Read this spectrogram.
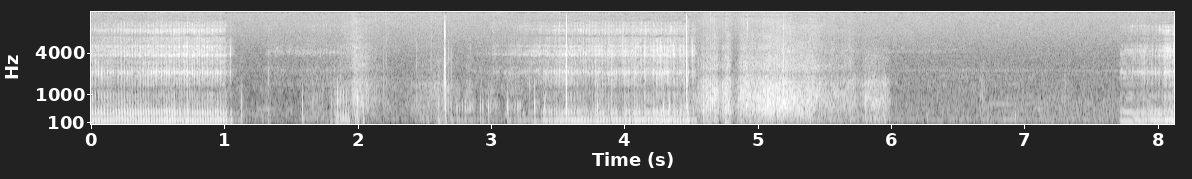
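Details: Sleeping puppy snoring: loud, rough, rattling snores with quieter breathing and soft room noise between bursts.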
